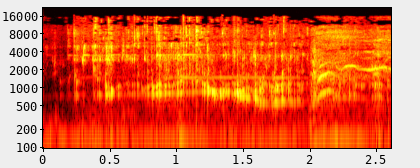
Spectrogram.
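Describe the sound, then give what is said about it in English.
Bourbon pours into a glass in one steady, splashing stream of about two seconds, its gurgle rising slightly in pitch as the glass fills, with a low hum underneath and no talking. “Is that a good pour or what?”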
